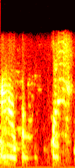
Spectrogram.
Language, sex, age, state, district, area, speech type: Kannada, female, 18-30, Karnataka, Vijayanagara, rural, conversation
